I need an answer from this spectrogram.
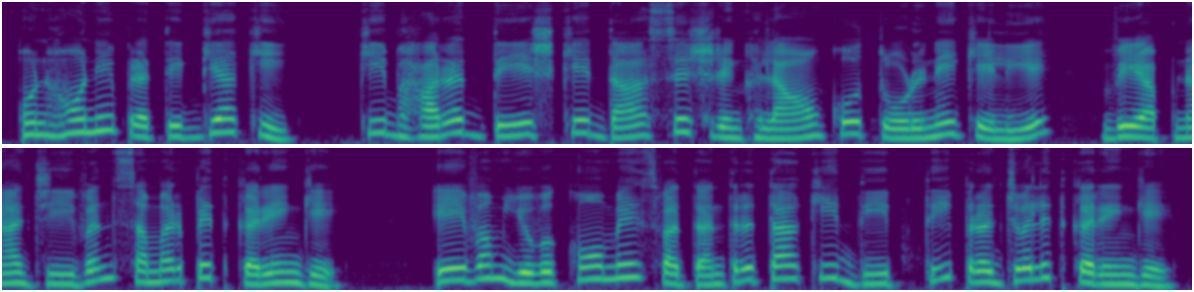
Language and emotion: Hindi, neutral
